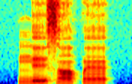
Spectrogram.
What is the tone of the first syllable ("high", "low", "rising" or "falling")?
falling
